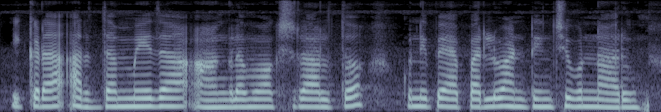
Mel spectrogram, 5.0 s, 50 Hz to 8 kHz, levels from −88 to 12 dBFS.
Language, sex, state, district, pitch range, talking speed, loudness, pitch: Telugu, female, Telangana, Hyderabad, 195-215 Hz, 110 wpm, -18 LUFS, 205 Hz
